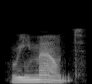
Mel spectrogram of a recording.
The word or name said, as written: remount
